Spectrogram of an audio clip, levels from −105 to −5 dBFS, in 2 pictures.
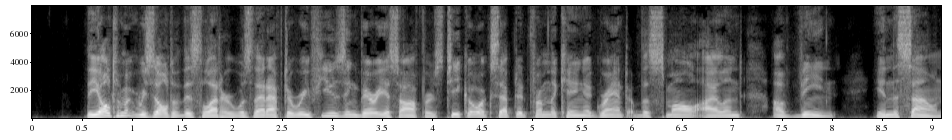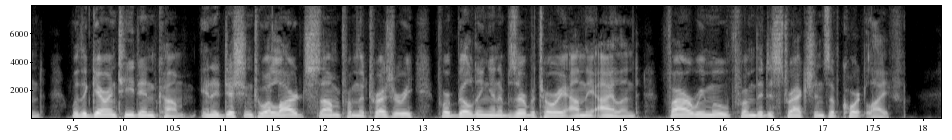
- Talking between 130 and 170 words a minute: No, average, 185 wpm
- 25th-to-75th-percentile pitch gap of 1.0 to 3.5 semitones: Yes, average, 3.2 semitones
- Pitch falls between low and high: No, low, 120 Hz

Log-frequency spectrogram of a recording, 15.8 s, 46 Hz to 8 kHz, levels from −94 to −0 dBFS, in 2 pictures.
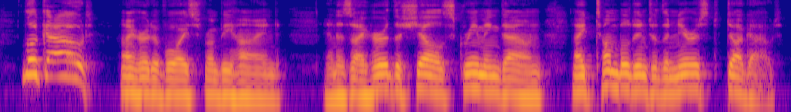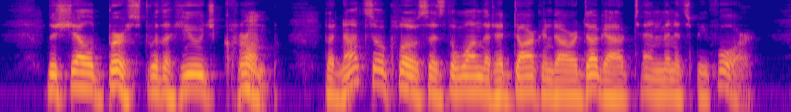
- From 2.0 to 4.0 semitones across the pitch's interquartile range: No, average, 4.4 semitones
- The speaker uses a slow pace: No, average, 175 wpm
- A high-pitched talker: No, low, 115 Hz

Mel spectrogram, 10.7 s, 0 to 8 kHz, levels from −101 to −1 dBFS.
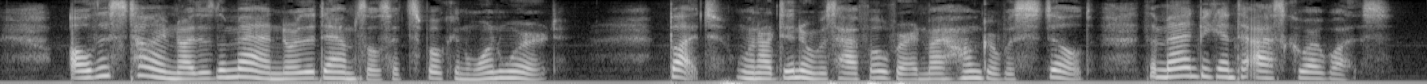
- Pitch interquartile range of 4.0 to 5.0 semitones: No, average, 3.5 semitones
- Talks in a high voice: Yes, high, 215 Hz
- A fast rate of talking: No, average, 185 wpm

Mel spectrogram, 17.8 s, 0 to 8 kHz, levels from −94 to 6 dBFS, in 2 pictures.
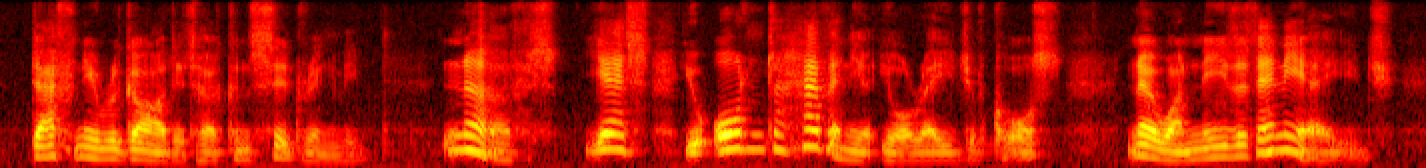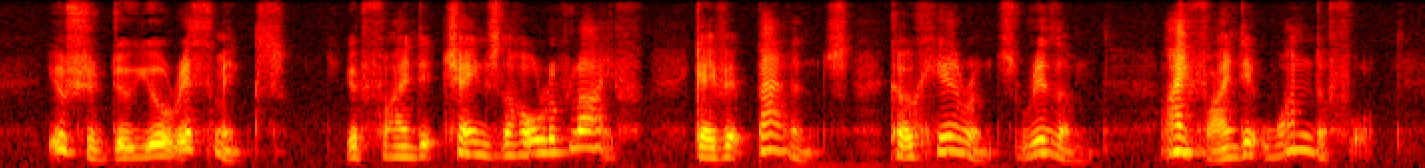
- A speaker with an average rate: Yes, average, 145 wpm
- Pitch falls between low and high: Yes, medium, 175 Hz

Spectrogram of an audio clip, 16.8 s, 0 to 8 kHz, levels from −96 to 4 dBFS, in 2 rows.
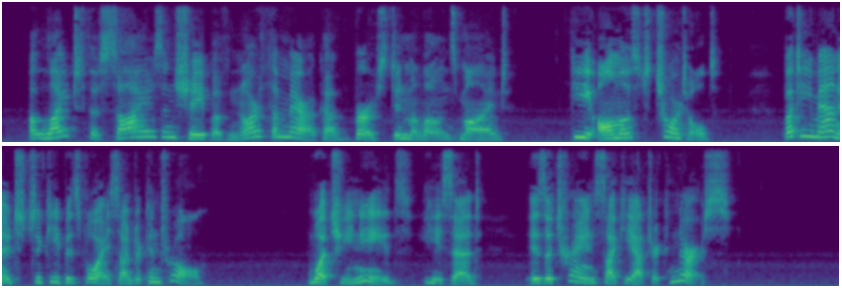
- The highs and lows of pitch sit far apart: Yes, wide, 6.4 semitones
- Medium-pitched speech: No, high, 235 Hz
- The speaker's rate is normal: No, slow, 125 wpm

